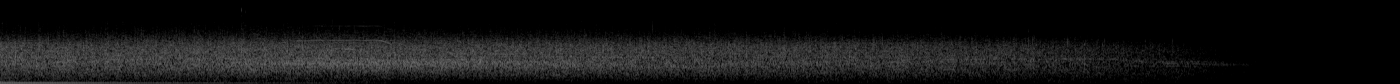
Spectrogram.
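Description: Audience applauding at the close of a speech, a steady even clapping that fades out about twelve seconds in.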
